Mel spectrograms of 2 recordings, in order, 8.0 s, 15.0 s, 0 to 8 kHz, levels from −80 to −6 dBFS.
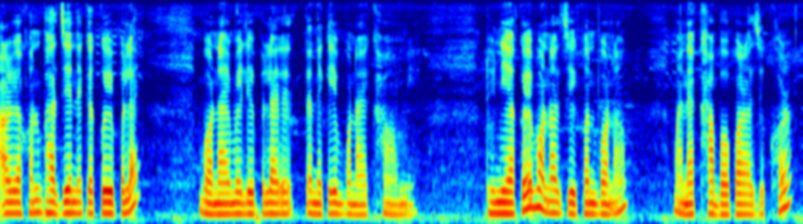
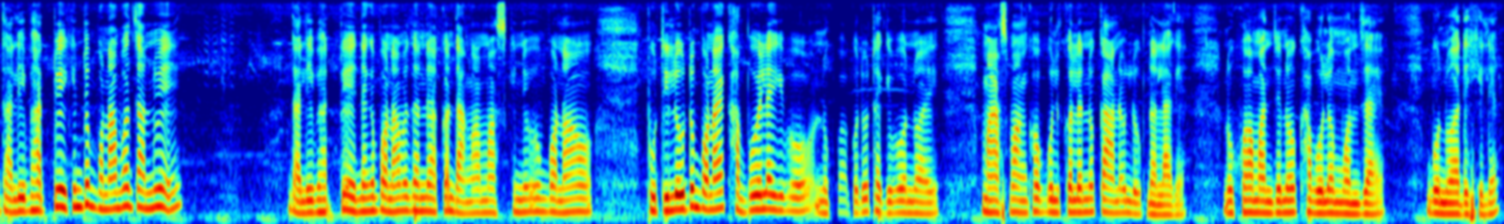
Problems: constant background noise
